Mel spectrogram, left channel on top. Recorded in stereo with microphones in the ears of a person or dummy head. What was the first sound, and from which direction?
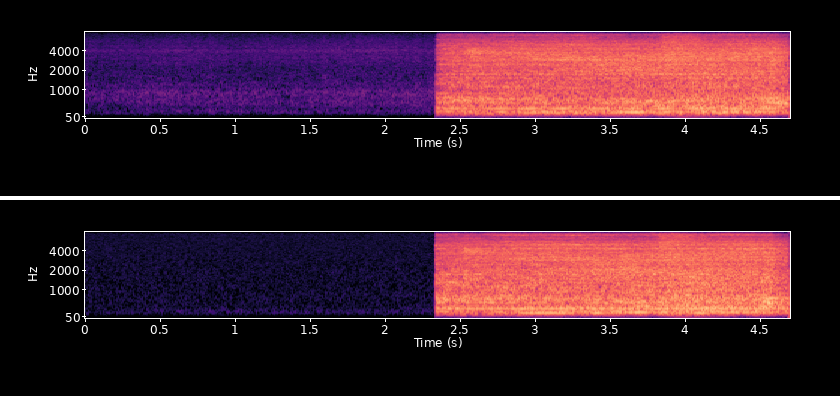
An alarm, 45° right (ahead or behind).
